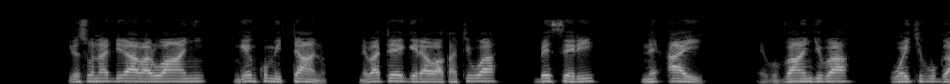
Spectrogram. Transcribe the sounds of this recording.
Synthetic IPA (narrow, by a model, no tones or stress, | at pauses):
josonadiɾaːβaɾwaːɲi | ŋɡe̞ːŋkumitːaːno̞̰ | neβate̞ːɡe̞ɾawakatiwa | be̞se̞ɾi | ne̞ʔai | eβuvaːɲɟuβa | weːcivuɡa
